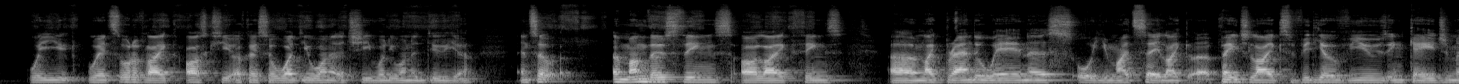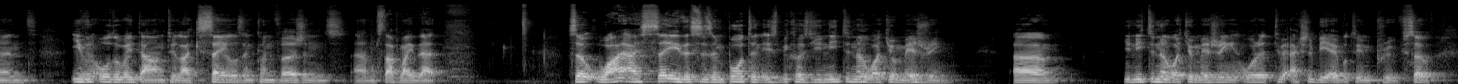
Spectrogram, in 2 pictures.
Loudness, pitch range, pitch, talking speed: -22 LUFS, 95-110 Hz, 100 Hz, 195 wpm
